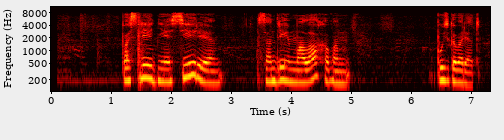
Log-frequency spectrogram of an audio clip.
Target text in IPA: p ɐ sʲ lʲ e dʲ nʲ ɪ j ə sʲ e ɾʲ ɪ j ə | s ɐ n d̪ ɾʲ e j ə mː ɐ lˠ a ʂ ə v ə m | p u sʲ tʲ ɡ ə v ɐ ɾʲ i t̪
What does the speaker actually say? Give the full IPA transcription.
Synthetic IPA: p ɐ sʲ lʲ e dʲ nʲ ɪ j ə sʲ e ɾʲ ɪ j ə | s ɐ n d̪ ɾʲ e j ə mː ɐ lˠ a x ə v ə m | p u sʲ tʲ ɡ ə v ɐ ɾʲ a t̪

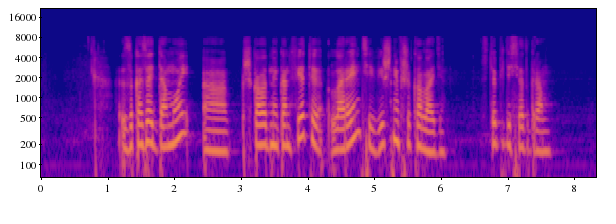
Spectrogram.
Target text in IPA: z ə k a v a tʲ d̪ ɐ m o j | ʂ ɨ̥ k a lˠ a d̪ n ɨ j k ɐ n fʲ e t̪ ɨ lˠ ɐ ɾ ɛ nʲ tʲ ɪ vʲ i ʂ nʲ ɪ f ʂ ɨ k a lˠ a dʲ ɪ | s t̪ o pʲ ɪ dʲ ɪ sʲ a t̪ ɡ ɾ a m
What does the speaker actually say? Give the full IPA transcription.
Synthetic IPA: z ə k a z a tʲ d̪ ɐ m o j | ʂ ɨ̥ k a lˠ a d̪ n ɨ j k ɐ n fʲ e t̪ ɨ lˠ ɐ ɾ ɛ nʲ tʲ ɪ vʲ i ʂ nʲ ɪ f ʂ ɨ k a lˠ a dʲ ɪ | s t̪ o pʲ ɪ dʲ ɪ sʲ a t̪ ɡ ɾ a m

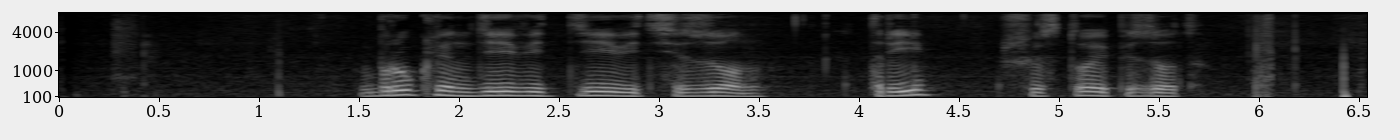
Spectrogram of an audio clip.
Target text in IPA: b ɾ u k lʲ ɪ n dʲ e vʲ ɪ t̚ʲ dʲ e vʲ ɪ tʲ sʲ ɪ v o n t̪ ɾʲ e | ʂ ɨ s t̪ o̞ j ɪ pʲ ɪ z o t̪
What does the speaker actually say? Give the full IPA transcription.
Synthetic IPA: b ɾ u k lʲ ɪ n dʲ e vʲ ɪ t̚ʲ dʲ e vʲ ɪ tʲ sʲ ɪ z o n t̪ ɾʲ i | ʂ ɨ s t̪ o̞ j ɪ pʲ ɪ z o t̪

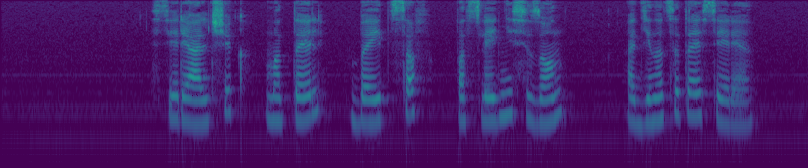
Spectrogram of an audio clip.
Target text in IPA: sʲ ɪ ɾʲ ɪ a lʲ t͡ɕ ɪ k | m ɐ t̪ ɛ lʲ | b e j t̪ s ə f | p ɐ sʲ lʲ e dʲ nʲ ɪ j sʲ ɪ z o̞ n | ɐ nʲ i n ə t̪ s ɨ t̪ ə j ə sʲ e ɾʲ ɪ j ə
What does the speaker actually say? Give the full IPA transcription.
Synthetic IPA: sʲ ɪ ɾʲ ɪ a lʲ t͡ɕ ɪ k | m ɐ t̪ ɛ lʲ | b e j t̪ s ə f | p ɐ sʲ lʲ e dʲ nʲ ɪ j sʲ ɪ z o̞ n | ɐ dʲ i n ə t̪ s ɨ t̪ ə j ə sʲ e ɾʲ ɪ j ə

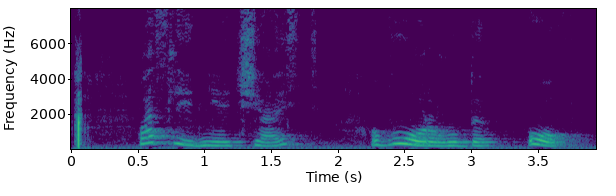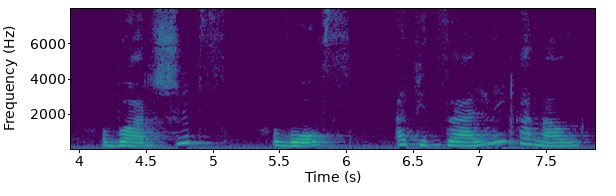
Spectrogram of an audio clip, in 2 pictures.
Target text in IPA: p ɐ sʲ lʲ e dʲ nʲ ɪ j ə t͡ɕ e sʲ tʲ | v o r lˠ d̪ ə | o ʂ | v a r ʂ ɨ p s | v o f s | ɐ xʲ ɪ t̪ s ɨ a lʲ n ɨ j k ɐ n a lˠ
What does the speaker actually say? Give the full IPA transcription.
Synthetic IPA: p ɐ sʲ lʲ e dʲ nʲ ɪ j ə t͡ɕ æ sʲ tʲ | v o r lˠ d̪ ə | o f | v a r ʂ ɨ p s | v o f s | ɐ fʲ ɪ t̪ s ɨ a lʲ n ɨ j k ɐ n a lˠ

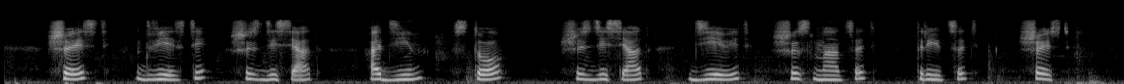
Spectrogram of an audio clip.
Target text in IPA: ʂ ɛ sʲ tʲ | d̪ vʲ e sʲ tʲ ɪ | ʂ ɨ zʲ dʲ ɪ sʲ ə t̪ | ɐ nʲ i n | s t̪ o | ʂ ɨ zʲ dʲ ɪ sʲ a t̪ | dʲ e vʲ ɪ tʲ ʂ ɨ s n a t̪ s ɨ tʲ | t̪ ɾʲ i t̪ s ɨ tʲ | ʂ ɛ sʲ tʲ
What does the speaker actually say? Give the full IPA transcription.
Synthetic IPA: ʂ ɛ sʲ tʲ | d̪ vʲ e sʲ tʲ ɪ | ʂ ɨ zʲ dʲ ɪ sʲ a t̪ | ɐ dʲ i n | s t̪ o | ʂ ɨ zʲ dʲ ɪ sʲ a t̪ | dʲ e vʲ ɪ tʲ ʂ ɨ s n a t̪ s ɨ tʲ | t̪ ɾʲ i t̪ s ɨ tʲ | ʂ ɛ sʲ tʲ

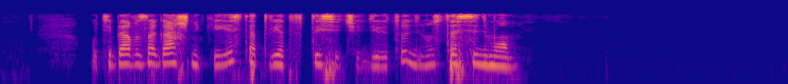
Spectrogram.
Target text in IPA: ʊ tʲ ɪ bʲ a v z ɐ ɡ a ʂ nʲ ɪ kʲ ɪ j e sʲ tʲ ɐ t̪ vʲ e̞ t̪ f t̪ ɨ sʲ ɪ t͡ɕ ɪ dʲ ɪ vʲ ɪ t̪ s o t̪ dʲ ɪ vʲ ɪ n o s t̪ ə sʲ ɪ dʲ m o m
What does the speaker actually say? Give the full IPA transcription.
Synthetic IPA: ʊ tʲ ɪ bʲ a v z ɐ ɡ a ʂ nʲ ɪ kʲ ɪ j e sʲ tʲ ɐ t̪ vʲ e̞ t̪ f t̪ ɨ sʲ ɪ t͡ɕ ɪ dʲ ɪ vʲ ɪ t̪ s o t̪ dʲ ɪ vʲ ɪ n o s t̪ ə sʲ ɪ dʲ m o m

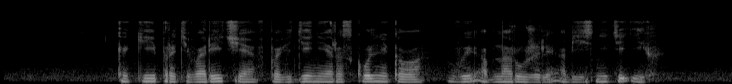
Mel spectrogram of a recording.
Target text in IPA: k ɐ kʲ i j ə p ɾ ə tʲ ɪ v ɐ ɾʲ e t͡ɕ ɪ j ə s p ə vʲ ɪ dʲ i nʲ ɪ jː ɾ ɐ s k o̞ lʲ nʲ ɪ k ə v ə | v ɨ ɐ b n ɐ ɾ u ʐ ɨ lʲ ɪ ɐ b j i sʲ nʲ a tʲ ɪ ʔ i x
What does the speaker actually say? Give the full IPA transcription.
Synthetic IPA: k ɐ kʲ i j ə p ɾ ə tʲ ɪ v ɐ ɾʲ e t͡ɕ ɪ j ə f p ə vʲ ɪ dʲ e nʲ ɪ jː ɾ ɐ s k o̞ lʲ nʲ ɪ k ə v ə | v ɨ ɐ b n ɐ ɾ u ʐ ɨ lʲ ɪ ɐ b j ɪ sʲ nʲ i tʲ ɪ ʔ i x

